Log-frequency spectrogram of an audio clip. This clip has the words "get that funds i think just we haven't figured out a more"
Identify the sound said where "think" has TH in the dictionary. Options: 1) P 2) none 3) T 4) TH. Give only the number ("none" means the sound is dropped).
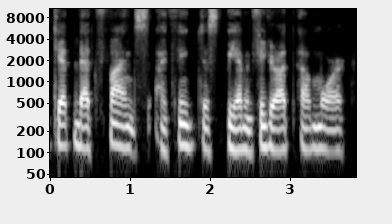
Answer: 4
